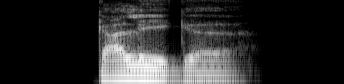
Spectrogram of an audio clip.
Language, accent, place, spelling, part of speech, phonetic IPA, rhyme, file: German, Germany, Berlin, gallige, adjective, [ˈɡalɪɡə], -alɪɡə, De-gallige.ogg
- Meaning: inflection of gallig: 1. strong/mixed nominative/accusative feminine singular 2. strong nominative/accusative plural 3. weak nominative all-gender singular 4. weak accusative feminine/neuter singular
